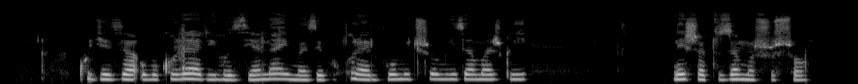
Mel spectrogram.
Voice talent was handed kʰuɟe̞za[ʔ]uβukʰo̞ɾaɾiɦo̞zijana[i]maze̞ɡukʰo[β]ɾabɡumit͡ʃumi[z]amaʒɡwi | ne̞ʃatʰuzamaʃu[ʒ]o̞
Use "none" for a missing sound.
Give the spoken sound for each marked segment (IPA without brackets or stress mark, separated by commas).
ʔ, i, none, z, ʃ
